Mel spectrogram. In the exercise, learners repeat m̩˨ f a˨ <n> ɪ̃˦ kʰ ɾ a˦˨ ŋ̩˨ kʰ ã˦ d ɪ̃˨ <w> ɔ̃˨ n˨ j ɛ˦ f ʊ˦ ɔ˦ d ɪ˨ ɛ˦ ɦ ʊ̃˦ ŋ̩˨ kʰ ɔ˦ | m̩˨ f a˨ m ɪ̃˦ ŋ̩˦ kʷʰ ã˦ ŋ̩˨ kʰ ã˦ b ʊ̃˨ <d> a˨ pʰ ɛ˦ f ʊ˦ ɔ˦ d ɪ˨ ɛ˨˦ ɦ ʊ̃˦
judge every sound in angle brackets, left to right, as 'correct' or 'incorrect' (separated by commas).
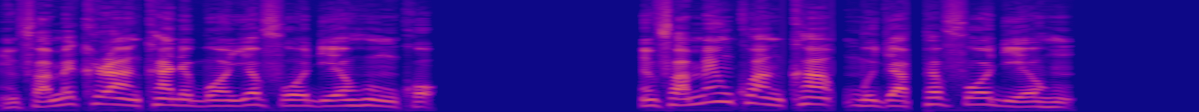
incorrect, incorrect, incorrect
